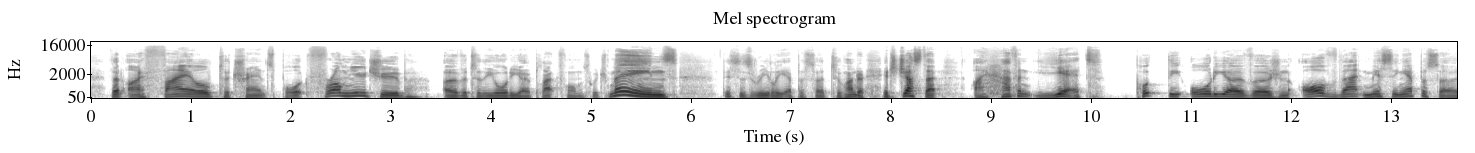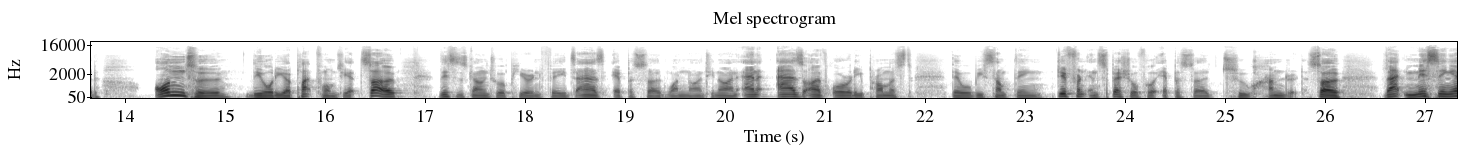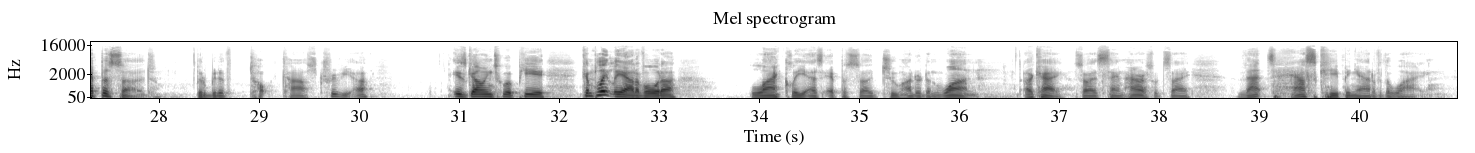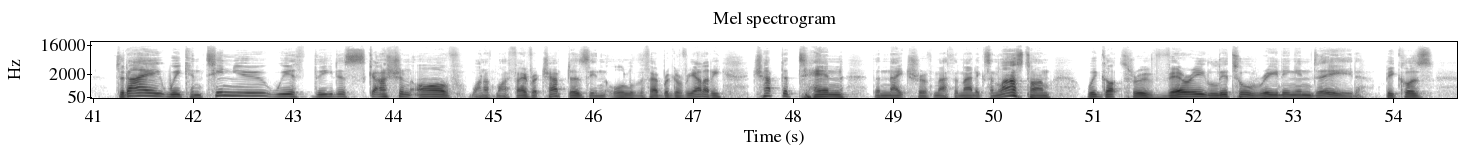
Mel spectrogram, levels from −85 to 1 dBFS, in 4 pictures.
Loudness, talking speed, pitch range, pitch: -25 LUFS, 150 wpm, 100-140 Hz, 115 Hz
